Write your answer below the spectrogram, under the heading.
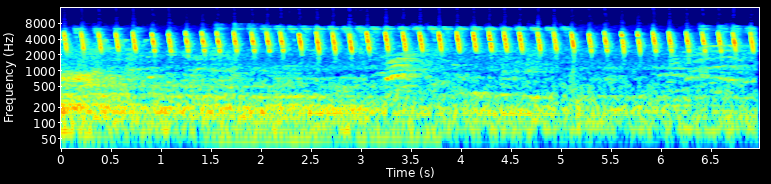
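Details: Bar-winged prinia calling in 'nembak' fashion, used as a lure to prompt other prinias to sing: a fast, regular string of high, sharp chips running throughout, with a brief faint lower call midway.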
